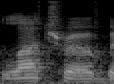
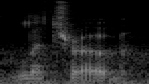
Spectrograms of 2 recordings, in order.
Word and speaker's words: Latrobe: Um, it's pronounced Latrobe. It's most of the country pronounces it Latrobe, but if you're from Latrobe, it's Latrobe. It's weird.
